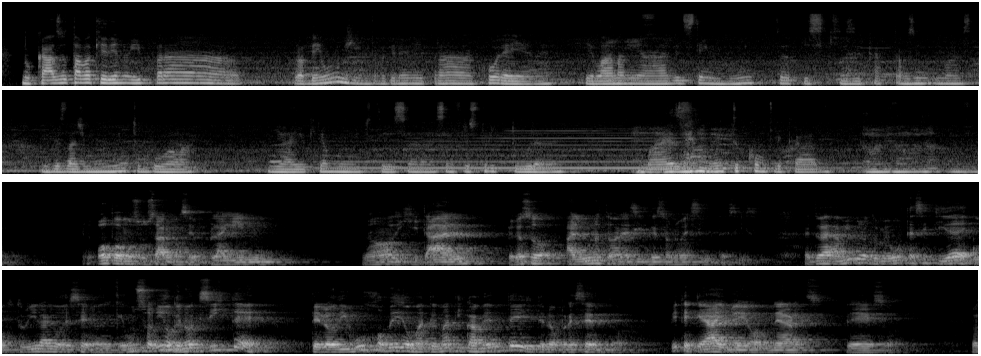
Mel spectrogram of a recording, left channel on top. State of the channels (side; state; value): both; different; correlation -0.01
